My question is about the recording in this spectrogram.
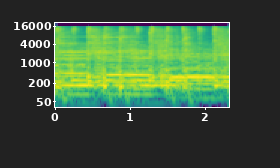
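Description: Live pop-rock band playing an instrumental passage between sung lines: strummed acoustic guitars over held keyboard notes, with a steady drum beat.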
